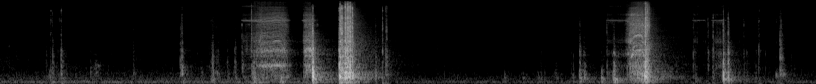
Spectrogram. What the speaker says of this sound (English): Go around and snug down all of the screws.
